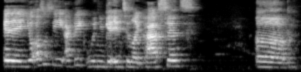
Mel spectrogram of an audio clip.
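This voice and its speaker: A woman co-hosts a relaxed live study session, reading her Korean notes aloud and laughing off her mistakes. Her voice is on the high side at a normal speed, and the recording sounds roomy, distant, dull and a little noisy.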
